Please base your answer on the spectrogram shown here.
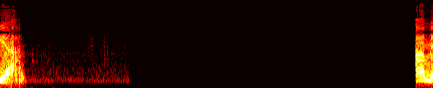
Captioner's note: pause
